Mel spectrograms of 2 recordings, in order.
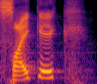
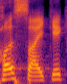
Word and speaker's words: psychic: We do it for the word psychic. You know, it's not psychic, it's psychic.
